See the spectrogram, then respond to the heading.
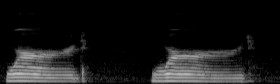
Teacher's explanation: as we move from the W to the ER were then the tip of the tongue just taps up for that D consonant sound right behind the top front teeth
